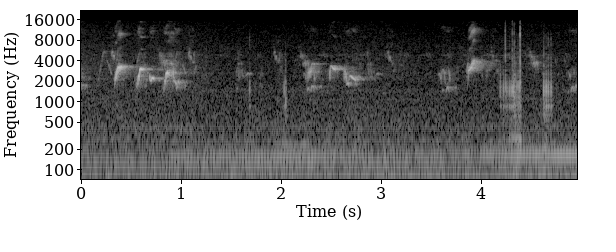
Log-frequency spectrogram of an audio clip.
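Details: Red-whiskered bulbul singing as a decoy to challenge wild rivals, May 2016: quick warbled notes at the start, softer phrases after, then clicking rustles and a low hum near the end.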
